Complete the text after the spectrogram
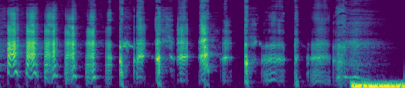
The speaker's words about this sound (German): Federklaues Gelächter ging in rasselndes Husten über.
